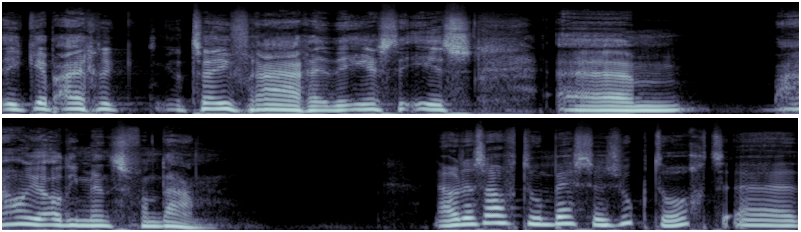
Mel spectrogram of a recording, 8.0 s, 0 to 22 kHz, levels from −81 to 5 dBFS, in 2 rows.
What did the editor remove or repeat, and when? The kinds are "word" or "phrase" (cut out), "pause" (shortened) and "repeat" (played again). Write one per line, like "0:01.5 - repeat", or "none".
none

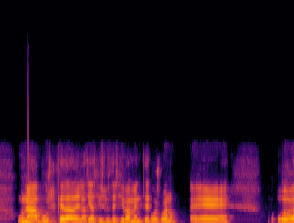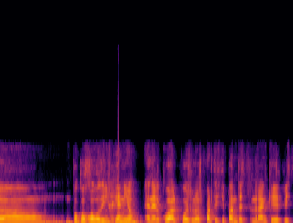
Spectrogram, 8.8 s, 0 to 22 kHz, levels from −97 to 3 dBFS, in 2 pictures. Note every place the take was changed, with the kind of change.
0:01.3 - word
0:02.3 - word

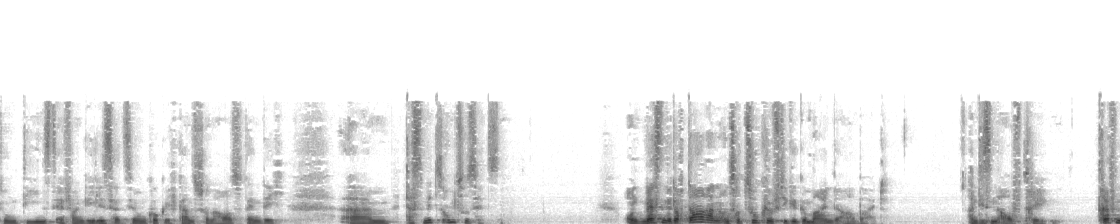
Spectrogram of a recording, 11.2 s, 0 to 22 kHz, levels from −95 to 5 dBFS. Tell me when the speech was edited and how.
0:04.0 - pause

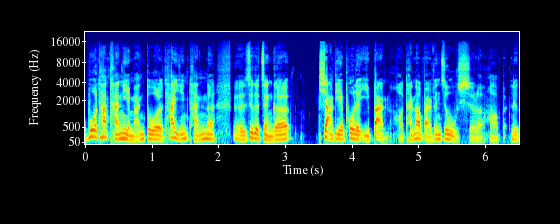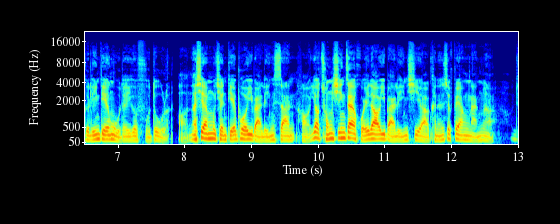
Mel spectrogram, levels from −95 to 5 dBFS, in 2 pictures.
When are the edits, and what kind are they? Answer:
0:02.2 - pause
0:03.3 - pause
0:07.8 - pause

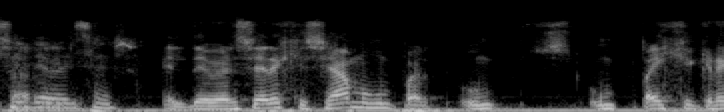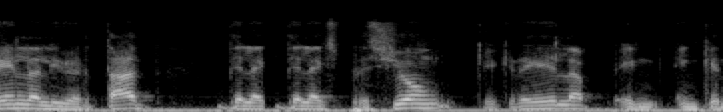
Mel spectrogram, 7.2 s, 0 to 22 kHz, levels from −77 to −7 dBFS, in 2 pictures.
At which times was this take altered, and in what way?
0:03.1 - phrase
0:04.9 - repeat

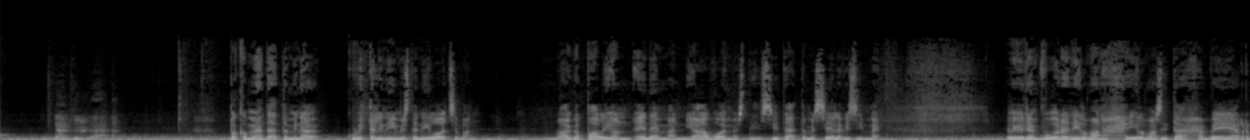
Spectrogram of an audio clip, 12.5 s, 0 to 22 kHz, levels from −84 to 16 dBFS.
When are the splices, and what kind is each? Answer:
none

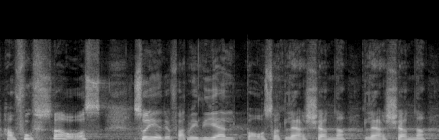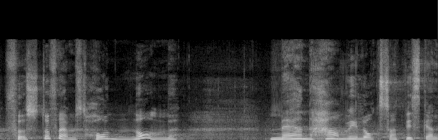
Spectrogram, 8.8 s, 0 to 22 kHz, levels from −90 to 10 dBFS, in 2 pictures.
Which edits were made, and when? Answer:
0:01.9 - word
0:03.6 - repeat
0:07.0 - pause

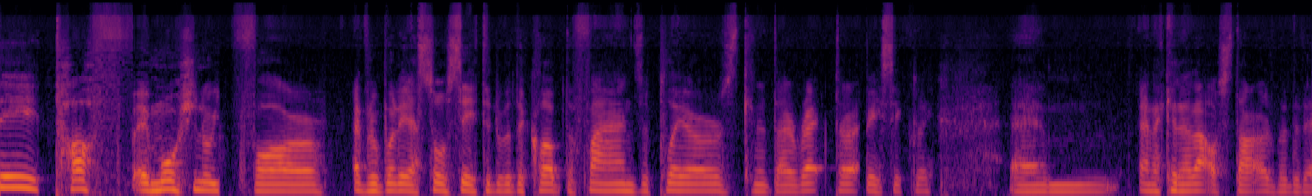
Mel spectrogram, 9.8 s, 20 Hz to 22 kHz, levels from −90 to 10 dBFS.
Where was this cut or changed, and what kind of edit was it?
0:01.6 - word
0:05.5 - word
0:06.4 - word

